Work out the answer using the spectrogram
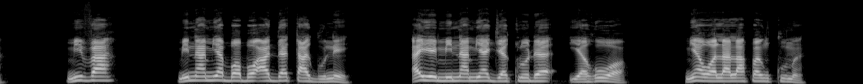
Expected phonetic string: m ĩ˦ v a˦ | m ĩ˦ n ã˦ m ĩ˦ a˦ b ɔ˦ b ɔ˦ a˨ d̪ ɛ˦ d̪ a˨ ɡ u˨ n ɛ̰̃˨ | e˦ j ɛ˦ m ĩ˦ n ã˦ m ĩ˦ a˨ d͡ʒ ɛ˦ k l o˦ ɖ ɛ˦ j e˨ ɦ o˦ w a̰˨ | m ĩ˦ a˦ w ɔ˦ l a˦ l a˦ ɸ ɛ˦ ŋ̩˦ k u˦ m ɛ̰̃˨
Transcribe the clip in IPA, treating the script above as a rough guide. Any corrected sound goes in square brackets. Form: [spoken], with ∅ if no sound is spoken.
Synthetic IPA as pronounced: m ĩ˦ v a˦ | m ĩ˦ n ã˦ m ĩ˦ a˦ b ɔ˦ b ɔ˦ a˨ d̪ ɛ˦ [t̪] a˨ ɡ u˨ n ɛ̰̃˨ | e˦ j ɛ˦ m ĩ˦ n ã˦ m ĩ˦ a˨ d͡ʒ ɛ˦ k l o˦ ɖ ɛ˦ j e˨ ɦ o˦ w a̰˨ | m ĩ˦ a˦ w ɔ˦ l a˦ l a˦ ɸ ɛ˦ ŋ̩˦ k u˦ m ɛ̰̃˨

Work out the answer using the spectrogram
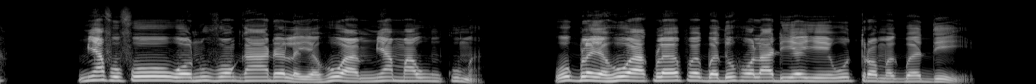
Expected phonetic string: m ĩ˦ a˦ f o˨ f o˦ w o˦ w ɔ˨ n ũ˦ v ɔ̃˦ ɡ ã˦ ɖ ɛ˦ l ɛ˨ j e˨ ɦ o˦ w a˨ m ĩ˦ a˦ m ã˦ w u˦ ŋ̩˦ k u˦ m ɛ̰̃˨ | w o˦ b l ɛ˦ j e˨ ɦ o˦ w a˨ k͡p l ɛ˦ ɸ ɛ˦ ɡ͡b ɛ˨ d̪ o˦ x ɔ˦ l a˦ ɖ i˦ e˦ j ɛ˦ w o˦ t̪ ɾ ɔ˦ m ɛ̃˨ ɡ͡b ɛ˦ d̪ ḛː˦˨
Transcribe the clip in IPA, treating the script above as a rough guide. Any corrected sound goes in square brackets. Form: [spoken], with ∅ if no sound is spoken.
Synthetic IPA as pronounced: m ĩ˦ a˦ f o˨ f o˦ w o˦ w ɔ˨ n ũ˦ v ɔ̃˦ ɡ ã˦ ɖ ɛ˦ l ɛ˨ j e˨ ɦ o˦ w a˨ m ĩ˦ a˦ m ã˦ w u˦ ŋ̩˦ k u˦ m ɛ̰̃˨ | w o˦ [ɡ͡b] l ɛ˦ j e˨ ɦ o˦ w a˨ k͡p l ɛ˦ ɸ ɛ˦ ɡ͡b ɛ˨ d̪ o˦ x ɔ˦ l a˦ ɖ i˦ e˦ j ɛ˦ w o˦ t̪ ɾ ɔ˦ m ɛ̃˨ ɡ͡b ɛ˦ d̪ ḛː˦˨

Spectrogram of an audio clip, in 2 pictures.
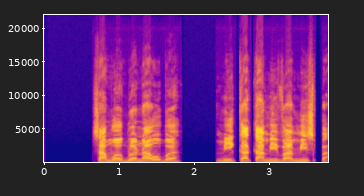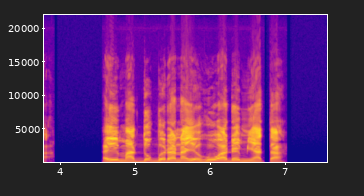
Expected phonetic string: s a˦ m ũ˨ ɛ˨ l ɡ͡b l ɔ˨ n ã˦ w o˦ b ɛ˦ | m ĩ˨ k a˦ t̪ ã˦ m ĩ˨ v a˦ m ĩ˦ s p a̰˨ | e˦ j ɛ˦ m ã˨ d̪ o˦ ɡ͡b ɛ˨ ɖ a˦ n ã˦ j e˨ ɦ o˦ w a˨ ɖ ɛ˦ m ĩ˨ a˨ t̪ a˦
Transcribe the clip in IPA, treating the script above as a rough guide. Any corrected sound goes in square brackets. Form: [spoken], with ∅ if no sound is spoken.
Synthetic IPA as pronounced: s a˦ m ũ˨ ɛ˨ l ɡ͡b l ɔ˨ n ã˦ w o˦ b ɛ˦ | m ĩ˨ k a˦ t̪ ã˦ m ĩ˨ v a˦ m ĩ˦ s p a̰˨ | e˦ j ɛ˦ m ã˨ d̪ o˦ ɡ͡b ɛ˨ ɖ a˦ n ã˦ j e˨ ɦ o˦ w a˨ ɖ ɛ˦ m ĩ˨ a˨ t̪ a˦

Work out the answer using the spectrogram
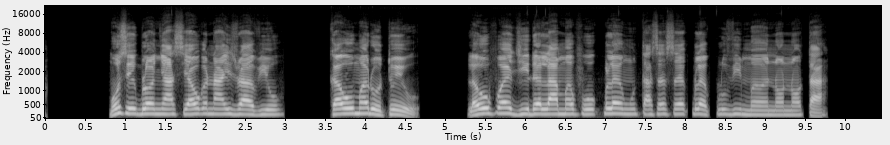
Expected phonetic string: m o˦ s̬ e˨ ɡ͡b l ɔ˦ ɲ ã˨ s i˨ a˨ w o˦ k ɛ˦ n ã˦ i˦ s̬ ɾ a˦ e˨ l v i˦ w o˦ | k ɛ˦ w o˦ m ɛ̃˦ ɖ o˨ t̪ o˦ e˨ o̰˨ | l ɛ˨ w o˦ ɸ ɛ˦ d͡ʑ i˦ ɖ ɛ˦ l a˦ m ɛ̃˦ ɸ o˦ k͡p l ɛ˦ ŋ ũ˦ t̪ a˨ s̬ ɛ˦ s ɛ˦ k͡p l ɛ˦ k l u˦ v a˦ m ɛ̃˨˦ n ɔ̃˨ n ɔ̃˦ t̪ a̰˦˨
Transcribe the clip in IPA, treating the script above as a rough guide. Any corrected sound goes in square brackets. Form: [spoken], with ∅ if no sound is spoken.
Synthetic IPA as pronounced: m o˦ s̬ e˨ ɡ͡b l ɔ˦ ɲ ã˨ s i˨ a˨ w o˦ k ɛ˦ n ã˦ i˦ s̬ ɾ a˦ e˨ l v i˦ w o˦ | k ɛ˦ w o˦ m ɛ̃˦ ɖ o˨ t̪ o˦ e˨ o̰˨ | l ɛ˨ w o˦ ɸ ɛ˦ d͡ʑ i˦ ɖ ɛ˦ l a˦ m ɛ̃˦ ɸ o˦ k͡p l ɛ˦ ŋ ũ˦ t̪ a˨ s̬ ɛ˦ s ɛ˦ k͡p l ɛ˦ k l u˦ v [i˦] m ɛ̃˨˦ n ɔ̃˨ n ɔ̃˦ t̪ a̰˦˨

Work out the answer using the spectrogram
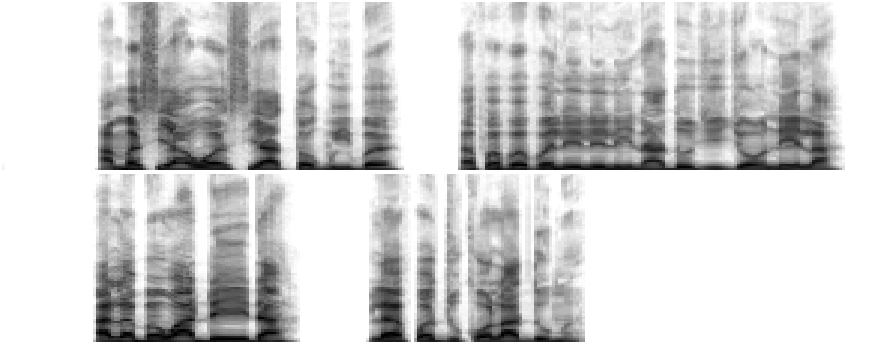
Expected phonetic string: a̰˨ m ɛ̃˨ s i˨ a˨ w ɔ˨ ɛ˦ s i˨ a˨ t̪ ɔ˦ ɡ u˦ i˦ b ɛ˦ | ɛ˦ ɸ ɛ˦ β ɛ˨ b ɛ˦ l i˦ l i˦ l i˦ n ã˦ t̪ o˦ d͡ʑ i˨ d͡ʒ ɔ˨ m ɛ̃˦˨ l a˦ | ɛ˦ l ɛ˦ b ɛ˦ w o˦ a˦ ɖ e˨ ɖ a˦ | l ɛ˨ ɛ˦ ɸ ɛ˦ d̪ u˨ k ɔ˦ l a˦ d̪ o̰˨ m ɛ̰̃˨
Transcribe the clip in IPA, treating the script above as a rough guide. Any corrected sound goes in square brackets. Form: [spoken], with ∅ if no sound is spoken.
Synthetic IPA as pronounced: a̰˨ m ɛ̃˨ s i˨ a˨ w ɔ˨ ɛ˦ s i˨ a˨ t̪ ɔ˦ [ɡ͡b] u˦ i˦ b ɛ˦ | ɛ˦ ɸ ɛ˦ β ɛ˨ [β] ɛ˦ l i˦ l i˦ l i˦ n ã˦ [d̪] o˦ d͡ʑ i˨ d͡ʒ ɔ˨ [n] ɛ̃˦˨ l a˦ | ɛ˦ l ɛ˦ b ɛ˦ w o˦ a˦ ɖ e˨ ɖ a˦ | l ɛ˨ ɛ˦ ɸ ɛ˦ d̪ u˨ k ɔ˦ l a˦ d̪ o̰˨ m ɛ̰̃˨

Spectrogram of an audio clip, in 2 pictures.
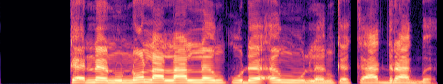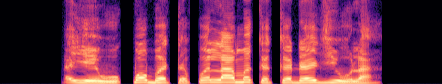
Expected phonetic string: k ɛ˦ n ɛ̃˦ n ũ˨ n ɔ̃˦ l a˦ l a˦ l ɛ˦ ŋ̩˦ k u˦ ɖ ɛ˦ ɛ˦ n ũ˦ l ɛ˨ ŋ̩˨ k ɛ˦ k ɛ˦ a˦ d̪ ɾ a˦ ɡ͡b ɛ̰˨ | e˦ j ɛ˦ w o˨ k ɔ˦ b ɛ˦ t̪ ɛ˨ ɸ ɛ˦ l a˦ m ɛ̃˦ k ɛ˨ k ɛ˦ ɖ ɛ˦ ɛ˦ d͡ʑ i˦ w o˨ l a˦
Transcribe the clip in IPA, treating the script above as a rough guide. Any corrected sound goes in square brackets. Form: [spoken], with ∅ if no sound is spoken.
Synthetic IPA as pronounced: k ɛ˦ n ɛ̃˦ n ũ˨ n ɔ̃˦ l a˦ l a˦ l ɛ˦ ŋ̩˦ k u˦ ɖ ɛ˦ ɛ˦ [ŋ] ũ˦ l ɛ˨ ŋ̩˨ k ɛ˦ k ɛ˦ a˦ d̪ ɾ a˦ ɡ͡b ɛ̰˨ | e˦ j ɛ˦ w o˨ [k͡p] ɔ˦ b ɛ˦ t̪ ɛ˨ ɸ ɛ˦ l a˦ m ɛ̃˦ k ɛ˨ k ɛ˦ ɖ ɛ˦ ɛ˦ d͡ʑ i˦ w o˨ l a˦

